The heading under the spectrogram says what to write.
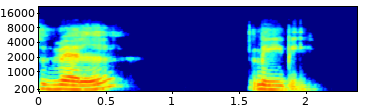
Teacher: when there's an uncertainty, we fall and then we rise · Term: the fall and the rise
